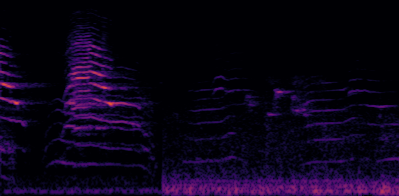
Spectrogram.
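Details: Kittens playing on green grass: one loud, bright meow opens, followed by softer, thin mewing from other kittens over a steady low rumbling background.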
